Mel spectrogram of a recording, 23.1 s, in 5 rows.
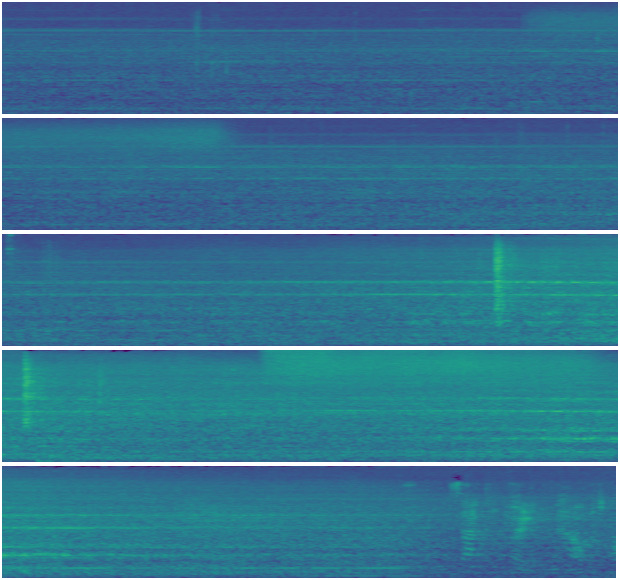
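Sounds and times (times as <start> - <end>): train rolling noise: 0.0 - 23.0
high squealing from train wheels: 3.9 - 22.0.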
